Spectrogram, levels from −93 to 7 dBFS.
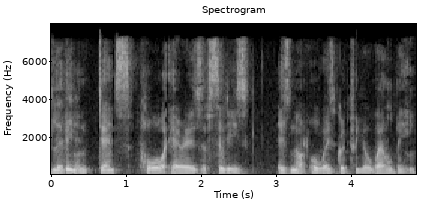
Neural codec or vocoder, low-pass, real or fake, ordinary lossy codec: codec, 16 kHz, 4 kbps, FunCodec, trained on Chinese and English, 50 frames a second; 7.2 kHz; fake; AAC, 32 kbps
